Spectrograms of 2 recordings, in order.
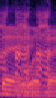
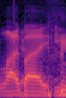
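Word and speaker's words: Labay: Yeah, It is Libi, not LeBay. Not LeBay. I jacked that up. Good catch. My son actually told me that, and I screwed that up. So my bad. The Libi Eagles.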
